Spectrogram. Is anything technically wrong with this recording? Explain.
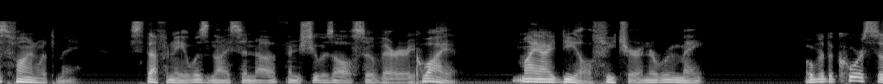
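Yes. Three jitter-buffer faults cluster around 4 seconds of this call-path speech clip, which carries nothing above 8 kHz, consistent with G.722.

From 4.00 to 4.10 s, just after "and she was also", there is a short stall from a late packet. The packet missed its playout time and the buffer ran dry, so the receiver held the last sound for about 73 ms until the data arrived. Nothing is lost, but that sound is audibly drawn out.

From 4.11 to 4.17 s comes a skip ahead. With later audio already queued, a stretch of roughly 70 ms was dropped, and playback jumps forward. The two sides of the cut are spliced almost directly, so part of a sound is simply missing.

From 4.33 to 4.73 s is a jitter buffer slow-down. The buffer was low or had just raised its target delay, so it repeated individual pitch periods to rebuild its reserve, adding 59 ms. 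That stretch plays at about 87% speed at unchanged pitch, sounding dragged.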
